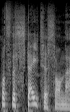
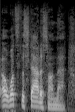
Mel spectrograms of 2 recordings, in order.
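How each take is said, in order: First: It is said with a British accent. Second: It is said with an American accent.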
